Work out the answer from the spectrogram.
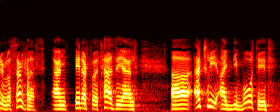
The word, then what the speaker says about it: Földházi: of you here in Los Angeles I'm Peter felazi and uh actually I devoted this session to teach Alison how to pronounce my name but actually she got it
